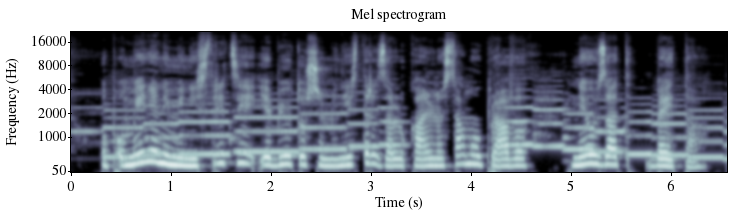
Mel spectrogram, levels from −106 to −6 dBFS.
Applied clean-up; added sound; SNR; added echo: classical method Wiener filter.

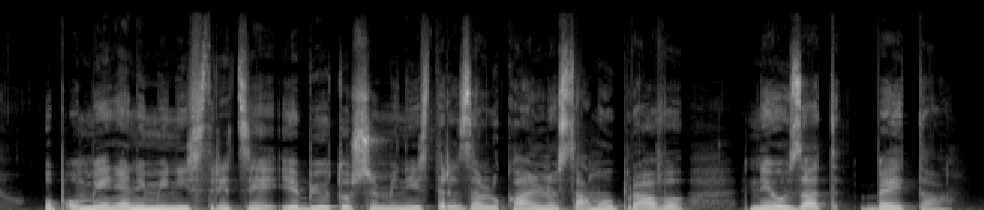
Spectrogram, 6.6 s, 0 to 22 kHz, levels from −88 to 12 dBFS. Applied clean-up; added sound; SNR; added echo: none; none; none; none.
